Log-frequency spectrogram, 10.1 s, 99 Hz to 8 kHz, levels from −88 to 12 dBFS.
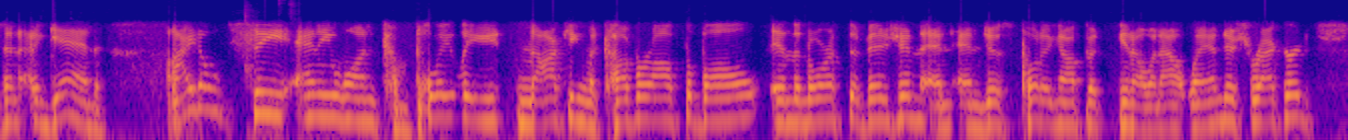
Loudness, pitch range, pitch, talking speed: -22 LUFS, 165-200 Hz, 180 Hz, 165 wpm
